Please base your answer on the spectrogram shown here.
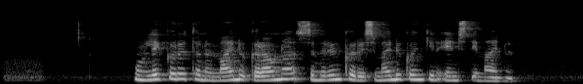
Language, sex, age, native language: Icelandic, female, 50-59, Icelandic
